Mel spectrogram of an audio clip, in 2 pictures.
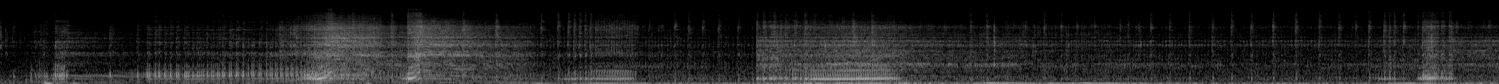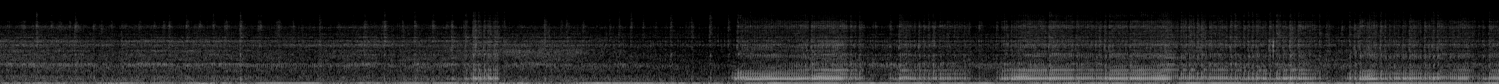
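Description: Dirt bike engine revving up as the bike pulls away, then rising and falling with the throttle over rough trail, with a stretch of repeated harder revving near the end.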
